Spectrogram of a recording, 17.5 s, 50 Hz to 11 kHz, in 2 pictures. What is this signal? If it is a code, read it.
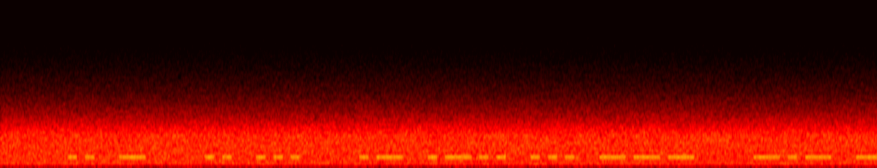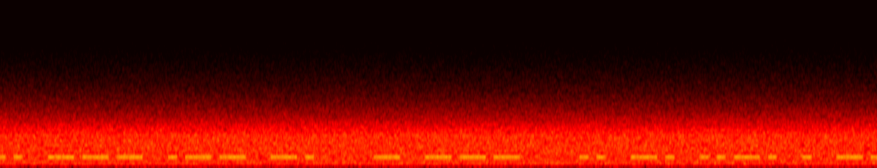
Morse code, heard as a keyed tone, machine-sent, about 14 wpm, 840 Hz, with heavy radio static. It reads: IT IS ALSO KNOWN TO …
